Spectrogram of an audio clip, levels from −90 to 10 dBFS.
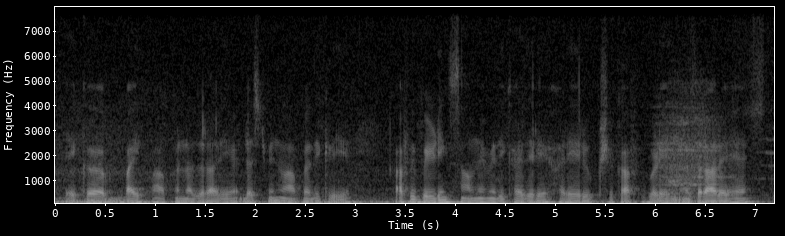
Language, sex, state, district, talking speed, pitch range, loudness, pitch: Hindi, male, Maharashtra, Nagpur, 250 wpm, 90-105 Hz, -35 LUFS, 95 Hz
